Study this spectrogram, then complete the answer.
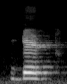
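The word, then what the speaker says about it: debt: डेट, कर्जा जो होता है आपका, इसमें बी आपका साइलेंट रहेगा, डेट।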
